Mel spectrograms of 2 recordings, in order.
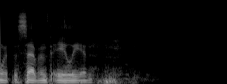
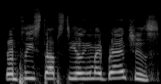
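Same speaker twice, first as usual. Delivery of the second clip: shouting tree. A narrator's reading. Tree quarrels with branch-stealing beaver, high mock shout. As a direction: protest high, like an indignant tree. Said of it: "shouts the tree".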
